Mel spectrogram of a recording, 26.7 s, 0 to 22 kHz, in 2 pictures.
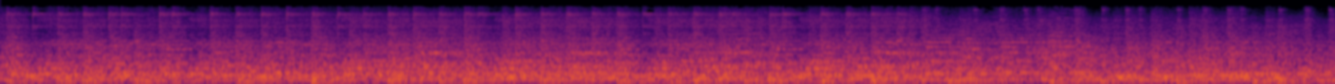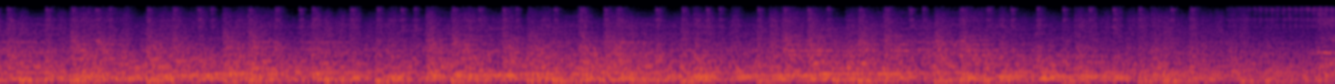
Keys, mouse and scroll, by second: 12.6 c, 24.1-26.7 drag.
